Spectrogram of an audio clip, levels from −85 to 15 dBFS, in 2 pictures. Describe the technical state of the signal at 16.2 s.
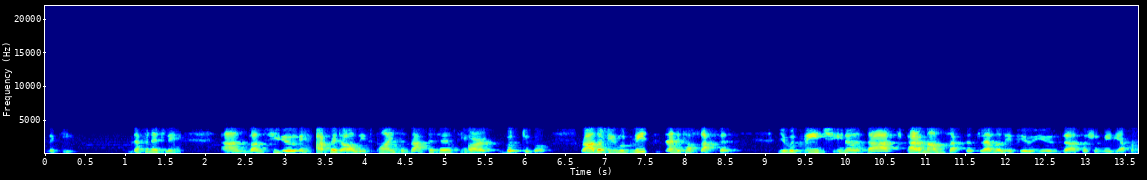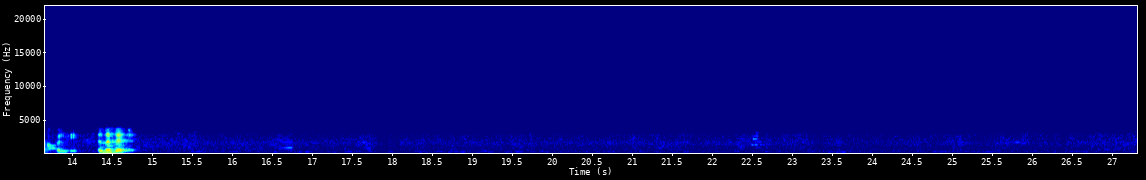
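At 16.2 s the audio is intact, with the speech carried through the Speex codec and its 300 to 3400 Hz line band without any fault at that moment.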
